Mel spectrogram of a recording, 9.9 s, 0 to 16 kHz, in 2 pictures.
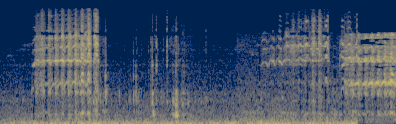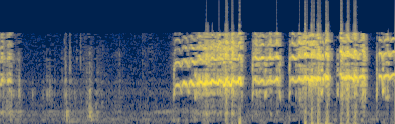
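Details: Common kestrels mating at Théding on 30 April 2020. Bursts of shrill, harsh repeated notes come in separate runs, then a loud, intense trilling series near the end, with quiet gaps between runs.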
